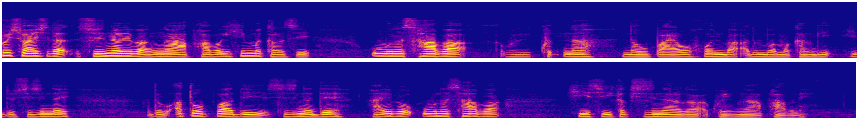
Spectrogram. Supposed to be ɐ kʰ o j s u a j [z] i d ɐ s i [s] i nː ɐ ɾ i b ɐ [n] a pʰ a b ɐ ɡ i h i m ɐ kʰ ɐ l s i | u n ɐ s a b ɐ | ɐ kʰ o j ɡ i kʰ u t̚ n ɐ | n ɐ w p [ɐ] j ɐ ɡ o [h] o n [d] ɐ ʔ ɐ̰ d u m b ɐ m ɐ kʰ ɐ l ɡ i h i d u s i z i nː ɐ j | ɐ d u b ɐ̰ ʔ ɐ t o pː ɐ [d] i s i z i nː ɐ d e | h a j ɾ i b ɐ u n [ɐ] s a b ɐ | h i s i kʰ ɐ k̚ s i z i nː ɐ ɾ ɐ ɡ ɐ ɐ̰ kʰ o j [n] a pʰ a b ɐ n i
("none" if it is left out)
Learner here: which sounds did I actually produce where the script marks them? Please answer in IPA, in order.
s, z, ŋ, a, h, b, d, ɐ, ŋ

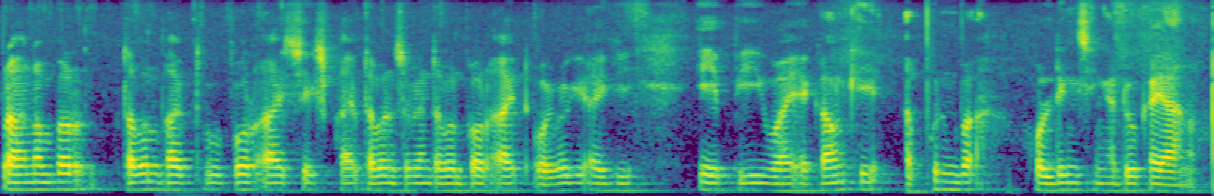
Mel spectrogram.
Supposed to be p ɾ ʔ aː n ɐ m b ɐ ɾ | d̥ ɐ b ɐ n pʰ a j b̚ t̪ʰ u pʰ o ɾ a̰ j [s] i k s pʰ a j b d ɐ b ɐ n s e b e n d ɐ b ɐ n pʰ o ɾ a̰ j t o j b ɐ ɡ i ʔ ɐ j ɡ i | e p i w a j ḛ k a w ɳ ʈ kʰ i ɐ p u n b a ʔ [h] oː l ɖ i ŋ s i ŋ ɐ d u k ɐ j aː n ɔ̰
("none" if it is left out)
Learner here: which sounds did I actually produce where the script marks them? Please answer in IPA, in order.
s, h

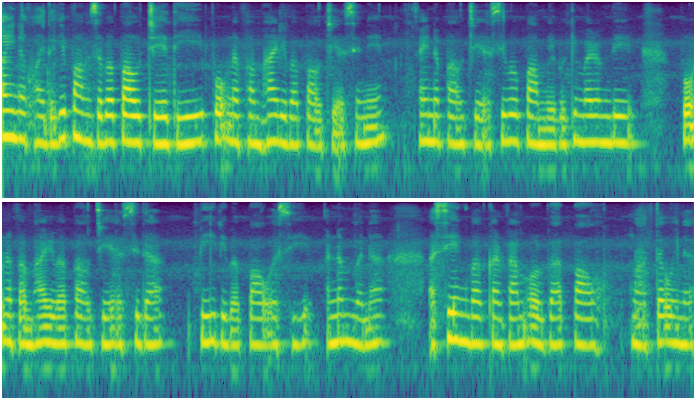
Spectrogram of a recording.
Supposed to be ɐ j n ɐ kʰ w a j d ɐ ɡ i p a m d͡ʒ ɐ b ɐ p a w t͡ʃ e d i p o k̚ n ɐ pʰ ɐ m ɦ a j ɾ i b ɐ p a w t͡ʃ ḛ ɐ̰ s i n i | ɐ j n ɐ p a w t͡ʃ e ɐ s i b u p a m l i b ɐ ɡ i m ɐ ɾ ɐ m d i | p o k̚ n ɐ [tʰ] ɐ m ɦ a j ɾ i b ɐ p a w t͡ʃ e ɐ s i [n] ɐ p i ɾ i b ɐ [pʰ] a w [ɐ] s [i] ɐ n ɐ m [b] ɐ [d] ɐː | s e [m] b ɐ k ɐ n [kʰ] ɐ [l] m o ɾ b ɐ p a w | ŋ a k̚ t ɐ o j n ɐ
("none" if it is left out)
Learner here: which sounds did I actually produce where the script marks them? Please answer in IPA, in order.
pʰ, d, p, ɐ, i, b, n, ŋ, pʰ, ɾ

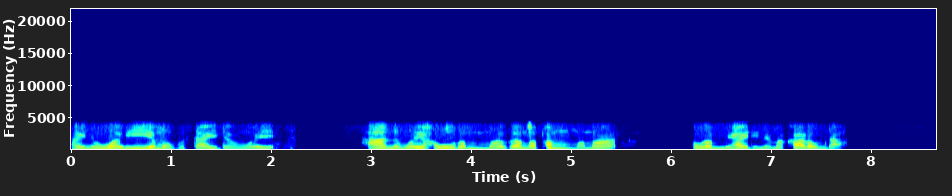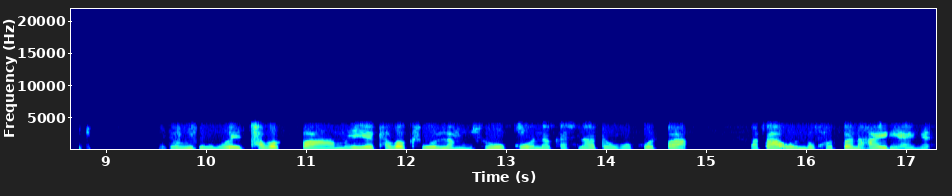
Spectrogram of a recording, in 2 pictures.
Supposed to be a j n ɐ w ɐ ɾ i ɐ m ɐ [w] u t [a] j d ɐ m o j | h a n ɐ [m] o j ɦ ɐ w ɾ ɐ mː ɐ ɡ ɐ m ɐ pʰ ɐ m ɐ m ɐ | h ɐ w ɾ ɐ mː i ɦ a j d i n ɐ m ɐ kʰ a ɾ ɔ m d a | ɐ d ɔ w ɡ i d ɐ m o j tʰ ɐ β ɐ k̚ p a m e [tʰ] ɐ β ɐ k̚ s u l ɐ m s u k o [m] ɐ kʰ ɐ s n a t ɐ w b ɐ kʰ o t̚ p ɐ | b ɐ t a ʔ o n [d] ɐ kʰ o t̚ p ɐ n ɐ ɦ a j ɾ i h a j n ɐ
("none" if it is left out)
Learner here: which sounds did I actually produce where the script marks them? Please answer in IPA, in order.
b, a, m, tʰ, n, b

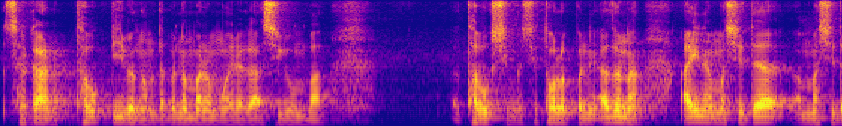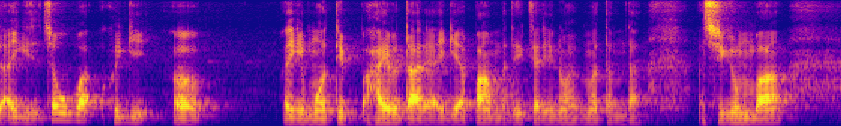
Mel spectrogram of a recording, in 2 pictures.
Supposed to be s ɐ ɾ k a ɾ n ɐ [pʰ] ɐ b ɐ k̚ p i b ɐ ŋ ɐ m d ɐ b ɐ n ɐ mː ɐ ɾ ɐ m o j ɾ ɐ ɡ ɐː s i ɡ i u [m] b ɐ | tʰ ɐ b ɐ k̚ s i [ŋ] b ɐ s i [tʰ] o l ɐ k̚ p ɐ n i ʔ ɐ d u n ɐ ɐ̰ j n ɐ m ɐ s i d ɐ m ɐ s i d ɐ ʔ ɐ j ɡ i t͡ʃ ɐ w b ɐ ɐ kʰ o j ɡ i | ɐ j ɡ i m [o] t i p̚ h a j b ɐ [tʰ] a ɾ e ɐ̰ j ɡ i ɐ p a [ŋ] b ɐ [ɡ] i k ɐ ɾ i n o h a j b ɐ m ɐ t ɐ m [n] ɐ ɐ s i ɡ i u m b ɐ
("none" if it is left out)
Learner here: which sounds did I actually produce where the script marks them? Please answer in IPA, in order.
tʰ, m, ŋ, tʰ, o, t, m, d, d

